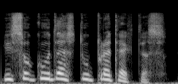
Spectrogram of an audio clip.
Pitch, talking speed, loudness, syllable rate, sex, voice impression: 210 Hz, 235 wpm, -16 LUFS, 4.8 syllables/s, male, masculine, very adult-like, sincere, slightly elegant, slightly kind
